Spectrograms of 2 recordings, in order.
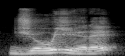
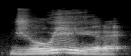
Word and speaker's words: gioire: Gioire, the accent is on the I. Gioire.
